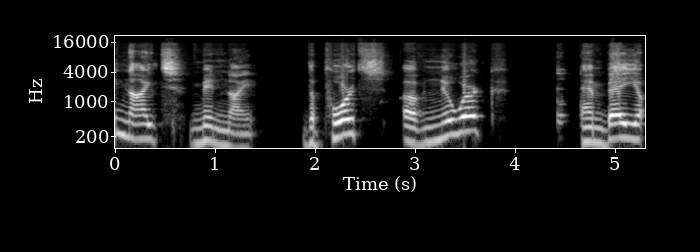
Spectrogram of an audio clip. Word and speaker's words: Newark: midnight the ports of Newark and Bay it is Newark it's not norc it's Newark okay it's not norc it's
